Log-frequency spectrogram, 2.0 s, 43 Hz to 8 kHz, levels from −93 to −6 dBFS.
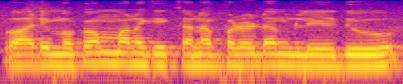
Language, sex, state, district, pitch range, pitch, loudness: Telugu, male, Telangana, Hyderabad, 135-140 Hz, 140 Hz, -13 LUFS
